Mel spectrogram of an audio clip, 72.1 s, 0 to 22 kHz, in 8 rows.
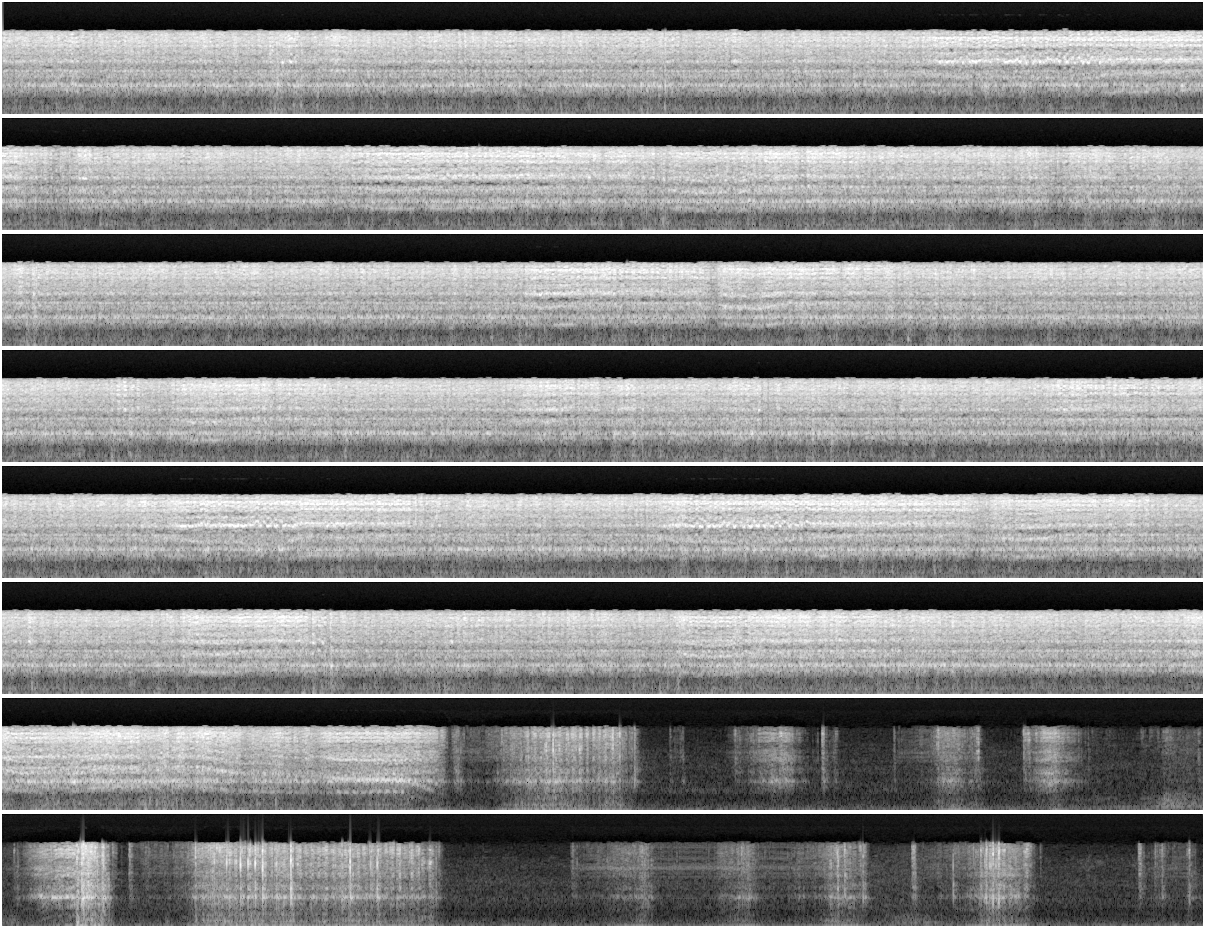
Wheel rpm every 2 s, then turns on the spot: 240, 230, 230, 220, 220, 230, 230, 230, 240, 230, 230, 220, 240, 240, 230, 230, 230, 230, 220, 230, 220, 230, 230, 230, 230, 230, 230, 210, 80, 10, 10, 20, 30, 0, 10, 10.
56-60 62-66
